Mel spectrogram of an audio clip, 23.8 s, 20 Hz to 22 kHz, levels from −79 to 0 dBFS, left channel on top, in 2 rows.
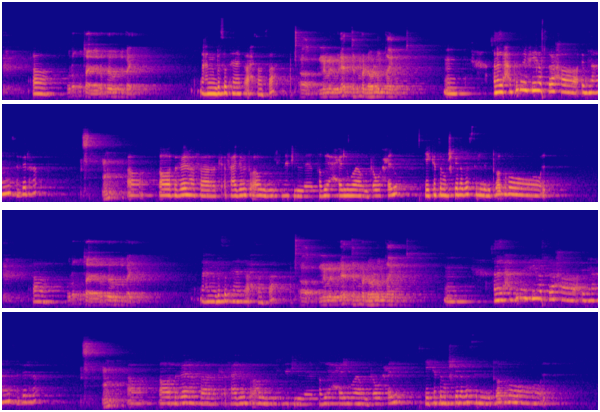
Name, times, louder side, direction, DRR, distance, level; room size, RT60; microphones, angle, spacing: voice 1, 0.6-1.0 4.0-5.5 8.8-9.1 9.4-12.6 14.4-14.8 15.0-19.8 20.4-22.8, left 6 dB, 65° left, 10 dB, 0.3 m, -25 dB
voice 2, 1.3-2.6 5.9-7.9 9.8-9.9 13.5-13.6 13.9-14.1, left 1 dB, 20° left, 0 dB, 0.7 m, -28 dB
8.5 x 5.9 x 3.1 m, 2.1 s
head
